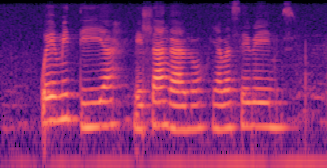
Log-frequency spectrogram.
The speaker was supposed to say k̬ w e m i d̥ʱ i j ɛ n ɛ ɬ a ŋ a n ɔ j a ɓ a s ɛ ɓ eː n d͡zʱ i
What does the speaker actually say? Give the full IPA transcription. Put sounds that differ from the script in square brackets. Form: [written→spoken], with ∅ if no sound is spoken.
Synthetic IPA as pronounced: k̬ w e m i d̥ʱ i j [ɛ→a] n ɛ ɬ a ŋ a n ɔ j a ɓ a s ɛ ɓ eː n d͡zʱ i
